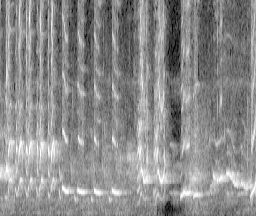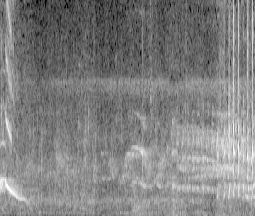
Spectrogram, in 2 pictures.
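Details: Masked laughingthrush singing actively. A fast series of sharp whistled notes with chatter leads into slurred whistles, then a quieter gap. A rapid burst of high, clicking notes closes the passage.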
